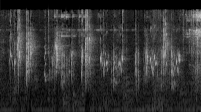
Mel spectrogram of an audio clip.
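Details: Happy budgies singing and talking to each other, a dense, fast chatter of high chirps, squeaks and warbled notes crowding over one another without pause.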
